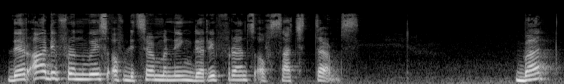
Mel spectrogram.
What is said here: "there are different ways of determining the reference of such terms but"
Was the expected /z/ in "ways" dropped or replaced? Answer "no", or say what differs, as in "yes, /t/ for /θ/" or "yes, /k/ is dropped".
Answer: yes, /s/ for /z/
